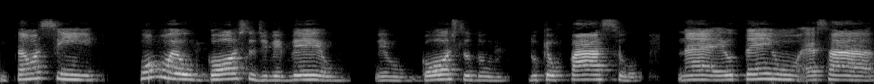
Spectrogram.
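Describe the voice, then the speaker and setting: A woman talks very slowly, keeping her intonation fairly even. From Manaus, northern Brazil. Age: 60s. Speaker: public servant. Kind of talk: testimony.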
